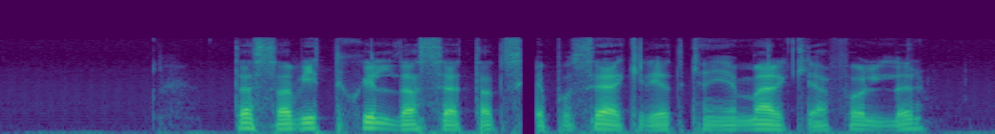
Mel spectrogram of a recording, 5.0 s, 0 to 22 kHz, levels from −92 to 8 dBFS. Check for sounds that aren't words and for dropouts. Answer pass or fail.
fail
